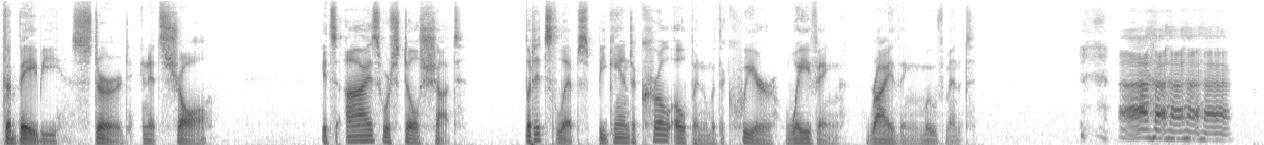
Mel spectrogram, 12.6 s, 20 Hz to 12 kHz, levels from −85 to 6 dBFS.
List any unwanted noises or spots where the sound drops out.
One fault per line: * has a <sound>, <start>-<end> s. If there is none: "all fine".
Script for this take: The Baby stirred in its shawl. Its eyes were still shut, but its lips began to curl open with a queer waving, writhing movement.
* has a laugh, 10.8-12.3 s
